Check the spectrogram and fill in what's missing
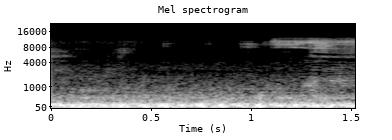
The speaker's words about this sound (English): The bus has stopped right in the middle of the road. Bus distracted me.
